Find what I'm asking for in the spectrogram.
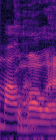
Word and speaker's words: Kamala: Kamala Harris. – Kamala Harris. Okay, got it. Like, you know, we black, so yeah. I just want to call a bitch Cam. Like, Cam. – Kamala.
